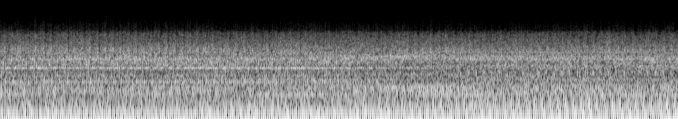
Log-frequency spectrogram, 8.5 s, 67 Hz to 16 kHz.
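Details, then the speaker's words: Massey Ferguson 165 tractor with plenty of oil pressure: heavy steady idle with a dull knock about three to four a second; owner suspects a rod knock, not confirmed. "I think that's Johnny Rod in there knocking his way out. He hasn't poked through yet, but I guess."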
